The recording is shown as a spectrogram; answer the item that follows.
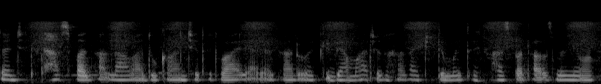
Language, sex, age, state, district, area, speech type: Kashmiri, female, 45-60, Jammu and Kashmir, Ganderbal, rural, spontaneous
